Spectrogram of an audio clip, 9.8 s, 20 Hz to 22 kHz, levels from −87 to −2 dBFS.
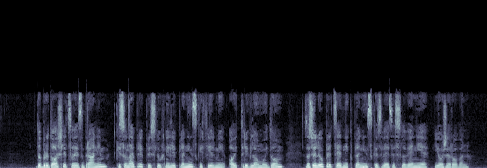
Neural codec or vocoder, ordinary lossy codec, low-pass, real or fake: none; AAC, 32 kbps; 9.9 kHz; real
